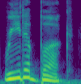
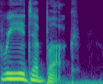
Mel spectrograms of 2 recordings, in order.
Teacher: The D connects to the A. It sounds like read a book.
